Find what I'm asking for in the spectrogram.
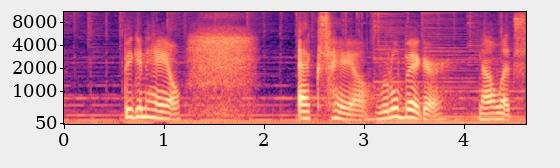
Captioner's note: inhales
